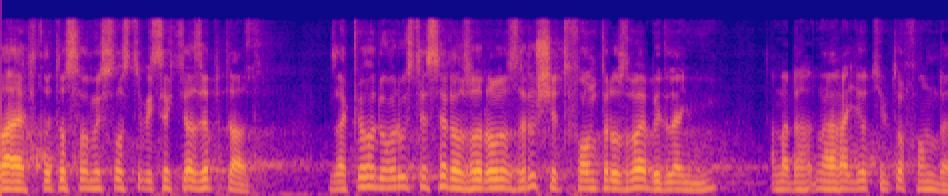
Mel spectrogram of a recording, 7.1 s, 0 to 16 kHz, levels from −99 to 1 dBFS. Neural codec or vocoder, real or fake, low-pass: codec, 24 kHz, 3 kbps, HILCodec; fake; 10.8 kHz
